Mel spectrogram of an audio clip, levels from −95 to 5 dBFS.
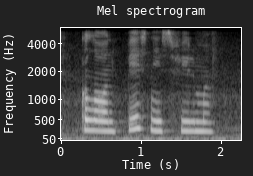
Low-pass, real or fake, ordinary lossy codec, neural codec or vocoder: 5.4 kHz; real; none; none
